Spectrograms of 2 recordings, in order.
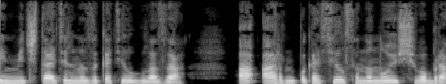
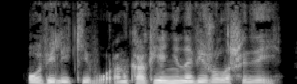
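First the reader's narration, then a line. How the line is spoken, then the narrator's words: Grumbling. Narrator (Russian): бурчал Хьорд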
